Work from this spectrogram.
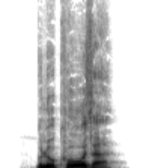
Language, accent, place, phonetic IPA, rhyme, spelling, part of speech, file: German, Germany, Berlin, [ɡluˈkoːzə], -oːzə, Glukose, noun, De-Glukose.ogg
- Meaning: glucose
